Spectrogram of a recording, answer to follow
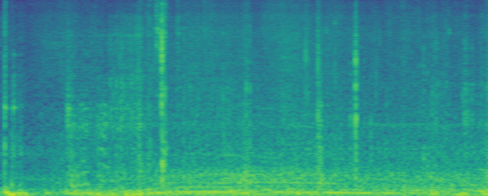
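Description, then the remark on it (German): A car drives along a forest track into the primeval forest at Białowieża, Poland, with a steady low engine rumble, wind noise and occasional bumps and rattles, heard from inside the car; no one speaks. “Er steigt in sein Auto und folgt einem Forstweg hinein in den Urwald.”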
